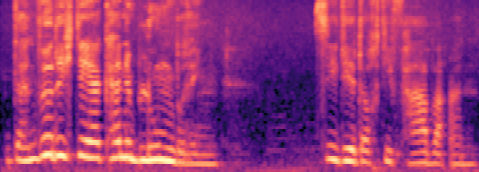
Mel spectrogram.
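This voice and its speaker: Reticent, high-voiced young lodger. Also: female voice, animated, moderate pace. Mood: guarded, soft. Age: young adult. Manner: reserved, short evasive answers. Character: reticent young female lodger, quietly evasive. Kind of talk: understated radio drama dialogue.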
